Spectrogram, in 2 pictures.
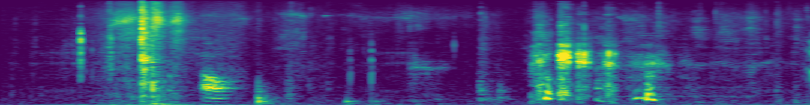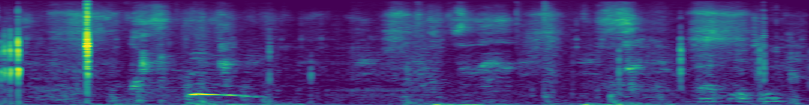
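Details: Frankie, a hyper male Boston Terrier, has a frantic fit over a piece of green duct tape stuck on his back: bursts of wheezy snorting and scuffling, a short whine, and people talking and laughing nearby.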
